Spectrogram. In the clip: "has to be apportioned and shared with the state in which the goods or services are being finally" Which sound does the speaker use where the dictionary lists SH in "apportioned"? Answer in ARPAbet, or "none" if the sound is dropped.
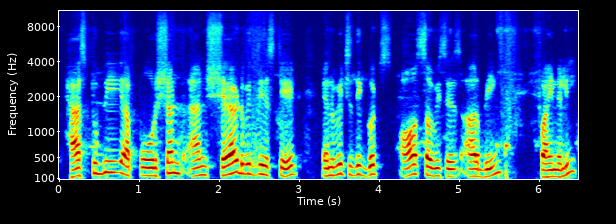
SH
